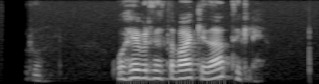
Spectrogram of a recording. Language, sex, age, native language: Icelandic, female, 40-49, Icelandic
